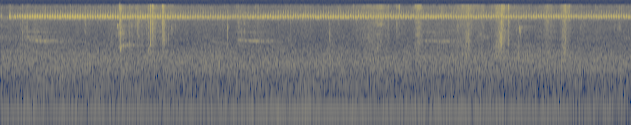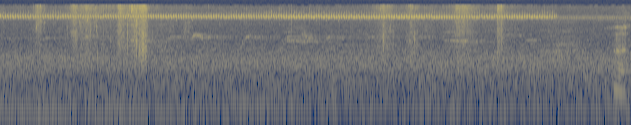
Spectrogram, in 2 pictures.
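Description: Quiet outdoor ambience: a low rumble, a thin steady high-pitched whine that stops just before the end, a few brief chirps and scattered soft clicks.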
